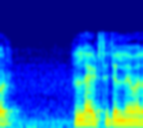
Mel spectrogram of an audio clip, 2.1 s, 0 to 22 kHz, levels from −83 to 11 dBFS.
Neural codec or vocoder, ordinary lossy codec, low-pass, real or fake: none; none; none; real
